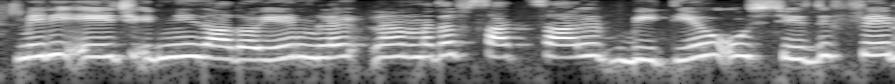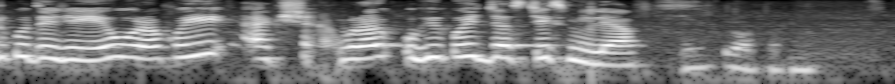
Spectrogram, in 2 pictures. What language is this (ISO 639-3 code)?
doi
